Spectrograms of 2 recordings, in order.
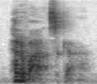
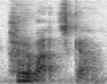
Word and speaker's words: Hrvatska: For one, Vulgar Latins didn't really pronounce the H. And then we had a cluster of three consonants in a row, Hrvatska.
